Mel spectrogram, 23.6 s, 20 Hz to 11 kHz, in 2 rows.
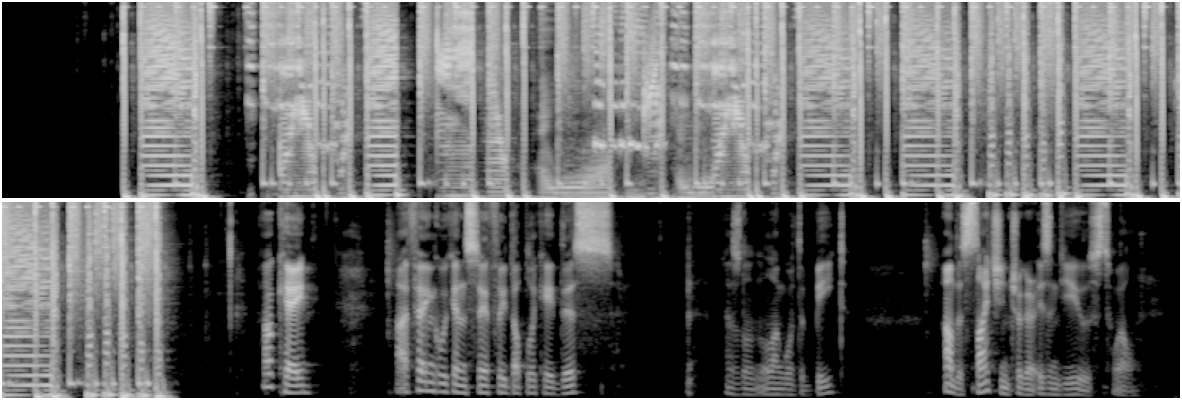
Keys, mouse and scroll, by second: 0.0 space, 0.7 click, 1.1 space, 2.1 ctrl+space, 2.8 ctrl+scroll down 2, 3.9 space, 3.9 click, 4.5-6.3 drag, 6.4 click, 7.7 Escape, 12.0 scroll down 2, 12.6-13.6 drag, 13.6 space, 14.5 click, 15.6 alt+d, 16.7-17.1 scroll up 2, 17.5 scroll down 2, 18.3 click, 18.9-19.5 scroll up 2, 20.9 alt+d, 22.1 ctrl+scroll up 2, 22.5 ctrl+click.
